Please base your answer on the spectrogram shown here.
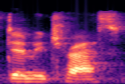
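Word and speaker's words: Dimitrescu: winning winning winning I think people tend to like they add the U to the end don't they yes there's a big hoopla about that but a capcom's official pronunciation is demitrust just like how you said it no so there you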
